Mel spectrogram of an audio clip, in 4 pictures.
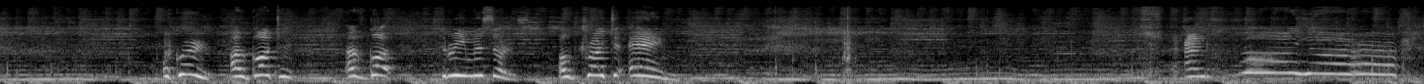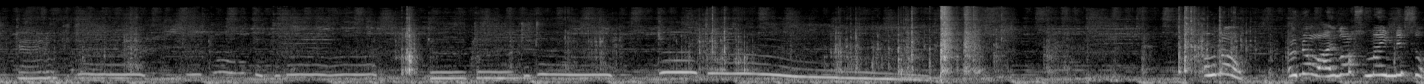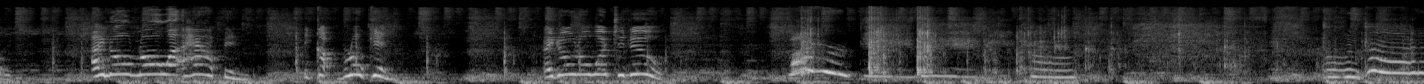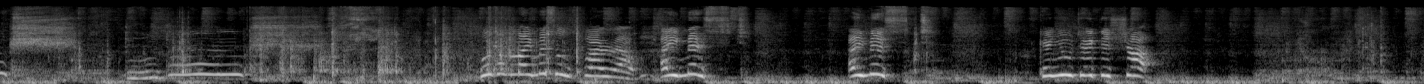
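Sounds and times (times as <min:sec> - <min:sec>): child humming: 0:00.0 - 0:01.2, 0:07.6 - 0:23.7, 0:37.1 - 0:40.6, 0:41.4 - 0:46.6
music playing: 0:00.0 - 0:56.9.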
